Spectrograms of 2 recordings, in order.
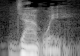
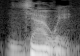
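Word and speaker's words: Yahweh: hay ninguna duda de que el nombre es yahwe yahwe por eso nosotros decimos Aleluya No hay ninguna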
